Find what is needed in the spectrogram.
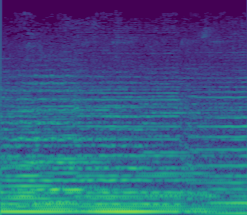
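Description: Slow, sad film score of bowed strings: held violin and cello notes, the chord changing just before the end.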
